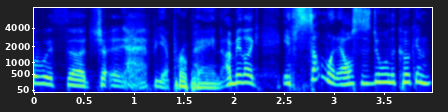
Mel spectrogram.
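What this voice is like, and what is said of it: Usual voice. Nothing is said of it.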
